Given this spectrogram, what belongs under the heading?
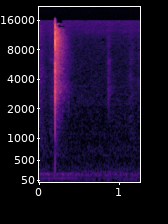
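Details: A single sharp crack over quiet room hum: the cavitation pop of a lumbar spine zygapophyseal (facet) joint gapping during manipulation.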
